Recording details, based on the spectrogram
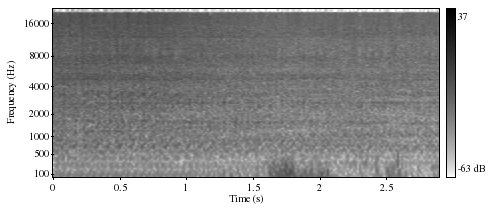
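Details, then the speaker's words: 2008 Nissan Versa CVT after the transmission pan was removed, some metallic debris found in one pan corner: low, even idle with one brief thump and no whine. Whine gone; fluid to be checked when warm. "Okay, Oh, this sounds really good. I think that whine went away."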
